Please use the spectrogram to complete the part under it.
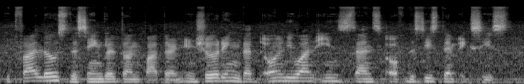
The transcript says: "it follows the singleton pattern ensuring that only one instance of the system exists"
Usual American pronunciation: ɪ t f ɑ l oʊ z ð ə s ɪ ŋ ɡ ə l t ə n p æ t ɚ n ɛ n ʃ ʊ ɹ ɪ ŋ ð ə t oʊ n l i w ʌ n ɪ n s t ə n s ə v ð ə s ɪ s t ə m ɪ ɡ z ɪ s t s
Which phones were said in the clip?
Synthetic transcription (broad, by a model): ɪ t f ɑ l oʊ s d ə s ɪ ŋ ɡ ə l t ə n p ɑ t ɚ n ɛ n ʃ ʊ ɹ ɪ ŋ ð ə t oʊ n l i w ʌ n ɪ n s t ə n s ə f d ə s ɪ s t ə m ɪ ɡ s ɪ s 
